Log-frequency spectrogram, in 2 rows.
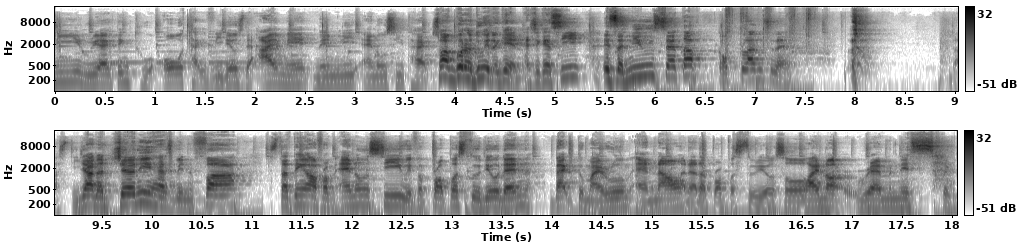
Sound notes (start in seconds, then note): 7.7 cough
